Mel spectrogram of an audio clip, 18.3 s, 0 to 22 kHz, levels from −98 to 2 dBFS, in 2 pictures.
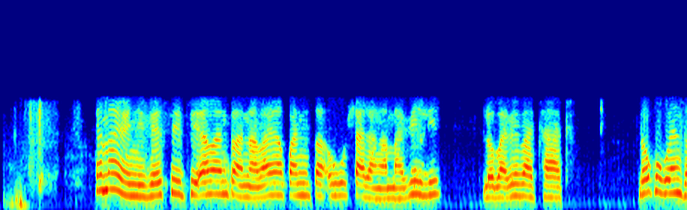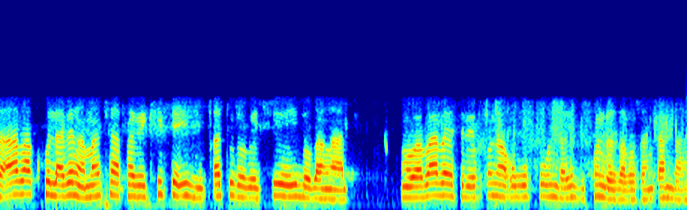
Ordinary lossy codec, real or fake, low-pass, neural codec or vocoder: Opus, 32 kbps; real; 3.6 kHz; none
